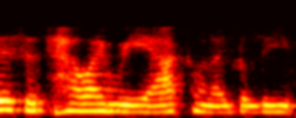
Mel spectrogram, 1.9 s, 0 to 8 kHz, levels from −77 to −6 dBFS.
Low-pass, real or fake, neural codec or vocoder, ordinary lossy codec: 7.2 kHz; fake; codec, 16 kHz, 0.9 kbps, LongCat-Audio-Codec; AAC, 16 kbps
